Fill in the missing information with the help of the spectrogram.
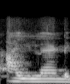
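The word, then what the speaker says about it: island: एल ए एन डी S silent होता है आइलैंड नहीं पढ़ा जाता आईलैंड पढ़ा जाता है चलते हैं हम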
